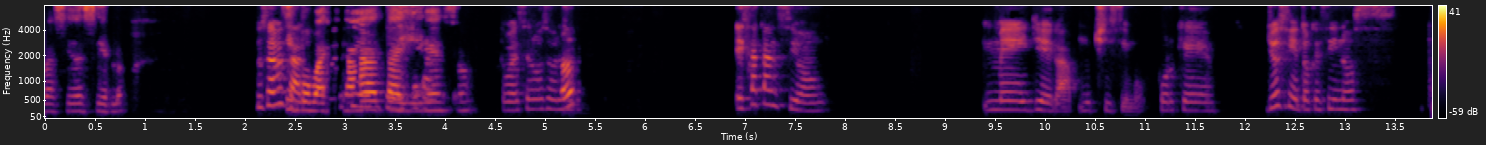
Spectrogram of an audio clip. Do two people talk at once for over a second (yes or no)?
yes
